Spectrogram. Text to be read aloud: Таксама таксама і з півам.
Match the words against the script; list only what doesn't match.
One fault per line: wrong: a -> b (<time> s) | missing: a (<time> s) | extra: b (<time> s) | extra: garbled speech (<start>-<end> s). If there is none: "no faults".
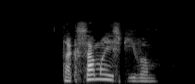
missing: таксама (1.1 s)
